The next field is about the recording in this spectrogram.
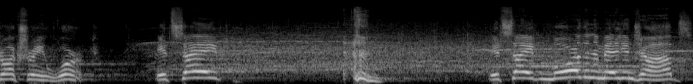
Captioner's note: cheers and applause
